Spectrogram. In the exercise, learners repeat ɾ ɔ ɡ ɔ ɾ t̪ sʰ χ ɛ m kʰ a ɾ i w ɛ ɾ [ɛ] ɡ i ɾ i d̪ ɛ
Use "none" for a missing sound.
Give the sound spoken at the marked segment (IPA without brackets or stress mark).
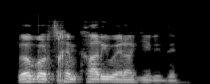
a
